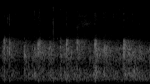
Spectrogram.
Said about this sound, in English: That's the setup and teardown team that clapped.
